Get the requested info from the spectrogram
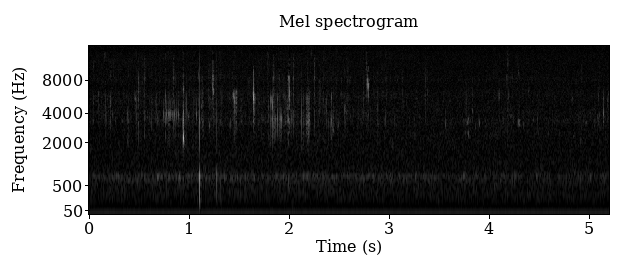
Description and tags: Mono extract from an underwater recording from the West coast of Scotland, on the mainland near the Isle of Skye. Some sounds of creatures rustling around near the mic and other unidentified activity. I don't know what animals make these noises, but I'd certainly like to... The loud click near the beginning is almost certainly some kind of snapping shrimp.
Hydrophone resting on the bottom of some shallow water.
Only processing is some amplification and conversion to mono 16bit. Recorded with JrF hydrophones and Sony PCM-M10.
hydrophone, unprocessed, underwater, chirp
